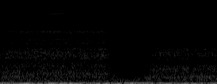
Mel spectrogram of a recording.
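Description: A person's breathing close to a clip-on microphone: a soft breath lasting about a second, then, after a short pause, another starting about halfway through.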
